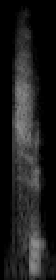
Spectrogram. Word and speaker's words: ちゅ: We place the tip of our tongue in a low position. The bridge of our tongue touches the hard palate. The mouth shape is also a key point. We pucker our mouth.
